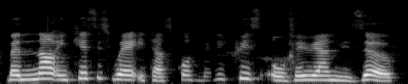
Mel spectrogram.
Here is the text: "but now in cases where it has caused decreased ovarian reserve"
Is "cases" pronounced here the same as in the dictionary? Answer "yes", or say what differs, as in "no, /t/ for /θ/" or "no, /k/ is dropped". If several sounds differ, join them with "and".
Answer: no, /s/ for /z/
